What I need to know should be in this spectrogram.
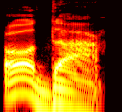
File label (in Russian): Yes, left4dead2 russian, Survivor Voice; Gambler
